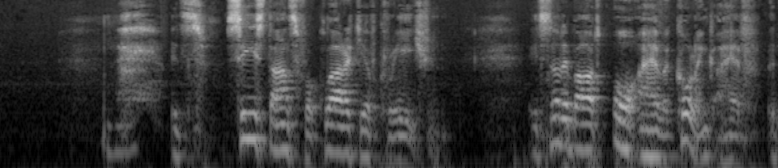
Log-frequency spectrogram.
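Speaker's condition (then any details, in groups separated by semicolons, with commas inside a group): No condition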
